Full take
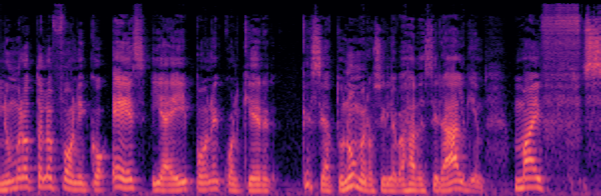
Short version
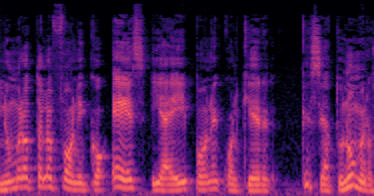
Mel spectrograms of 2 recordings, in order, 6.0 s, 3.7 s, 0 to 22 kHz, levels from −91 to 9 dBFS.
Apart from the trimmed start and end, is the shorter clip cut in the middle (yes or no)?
no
